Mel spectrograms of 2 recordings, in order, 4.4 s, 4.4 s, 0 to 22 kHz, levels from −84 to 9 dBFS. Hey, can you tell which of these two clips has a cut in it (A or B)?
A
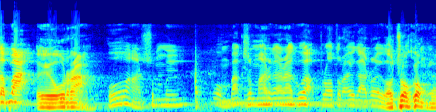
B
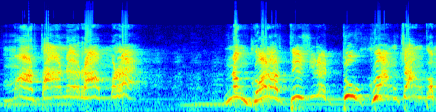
A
